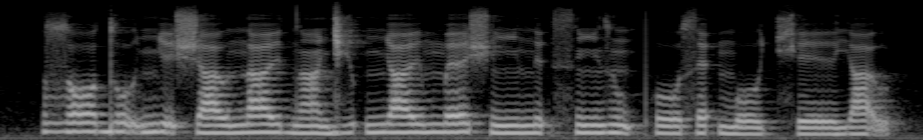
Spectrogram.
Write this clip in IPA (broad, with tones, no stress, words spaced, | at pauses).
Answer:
zɔ˦do̰˦˨ʊ̯ɲḛ˦˨ ʃa˨ʊ̯na˦ɪ̯dã˨d͡ʑʊ˦ʔ ɲa˦ɪ̯mɛ˦ʃĩ˨ nɪ˦ʔsĩ˦zũ˦˨ pʰo˦sɛ˦ʔmo˨ʊ̯ t͡ɕʰe˨ɪ̯ja̰˦˨ʊ̯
